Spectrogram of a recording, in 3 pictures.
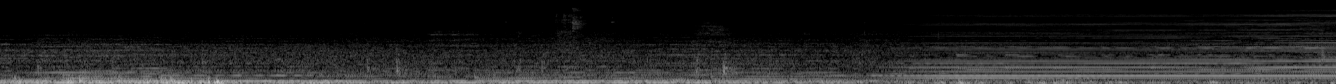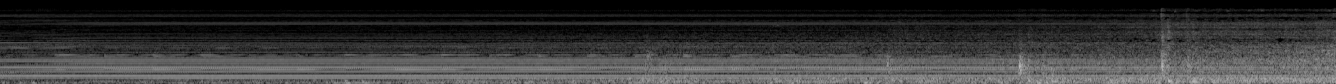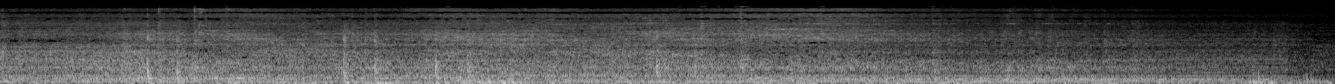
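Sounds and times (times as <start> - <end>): diesel railcar engine running: 0.0 - 40.0
wheels clicking over rail joints: 23.3 - 35.2.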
